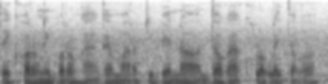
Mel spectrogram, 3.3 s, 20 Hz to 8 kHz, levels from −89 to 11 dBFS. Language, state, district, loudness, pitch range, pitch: Kokborok, Tripura, Dhalai, -20 LUFS, 85-95 Hz, 90 Hz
